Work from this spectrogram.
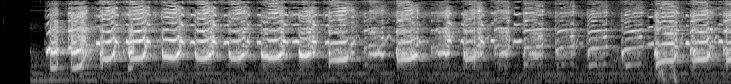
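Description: A person does a seagull imitation along with a played animation, a run of loud, repeated squawking calls in quick rhythmic bursts lasting several seconds, close to the microphone.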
